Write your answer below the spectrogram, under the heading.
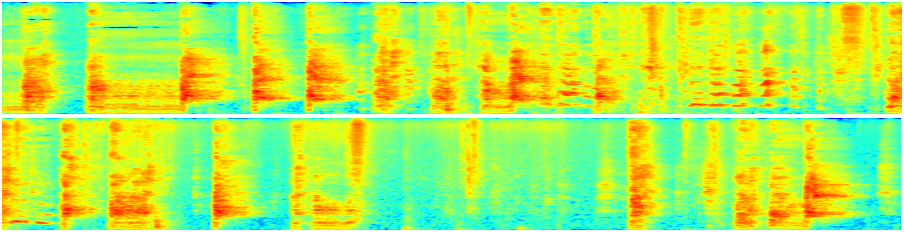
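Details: Indoor corgi reacting loudly to being shown bitter apple spray, used to stop him eating his poop; near-continuous run of harsh barks, yips and growling grumbles in irregular bursts, with some human speech mixed in.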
